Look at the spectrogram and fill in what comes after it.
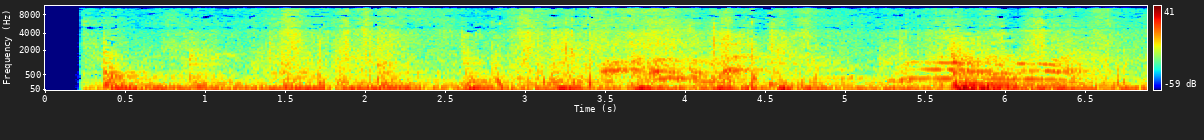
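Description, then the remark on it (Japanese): Outdoor ambience at Hi no Misaki (日の岬), a windy seaside cape: a steady, heavy low wind rumble runs throughout, with people talking over it in short bursts, one louder gust near the end. “でちょっと日の岬でも少し録音しましたので、その様子を聞いてみてください。”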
